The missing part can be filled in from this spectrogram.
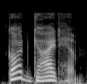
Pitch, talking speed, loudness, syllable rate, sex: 190 Hz, 205 wpm, -16 LUFS, 5.6 syllables/s, female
